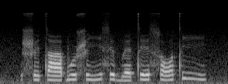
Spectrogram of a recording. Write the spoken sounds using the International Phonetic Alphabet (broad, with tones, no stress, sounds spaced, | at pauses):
ʂ ɪ˧ t aː˧ ɓ u˦˥ ʂ iː˨˥ s ɪ˨˩ b ɛ˨˩˦ t e˨˥ s ɔ˨˥ t i˥˧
